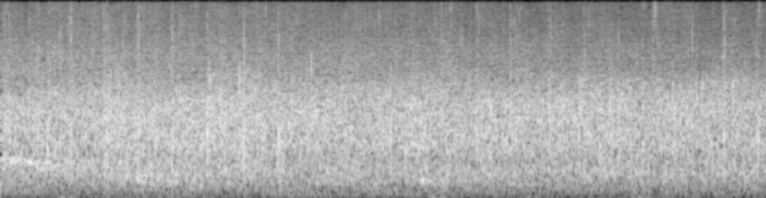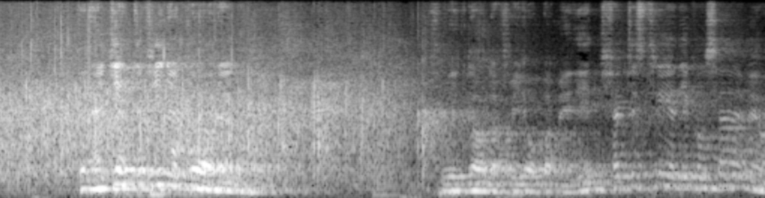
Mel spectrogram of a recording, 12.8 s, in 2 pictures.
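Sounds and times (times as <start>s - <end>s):
large audience applause: 0.0s - 10.2s
speech: 7.0s - 8.5s, 10.1s - 12.7s.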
